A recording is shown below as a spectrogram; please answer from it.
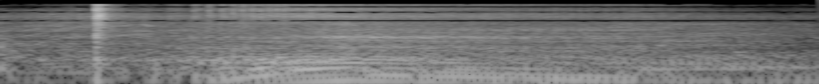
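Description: A sharp click about half a second in, then a generator engine starting by remote and running up to speed, its pitch rising and then easing off as it settles.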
